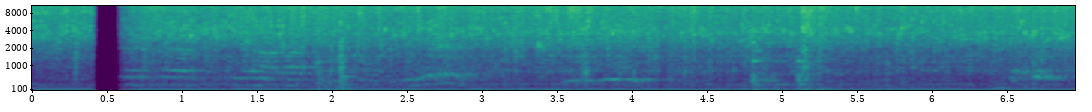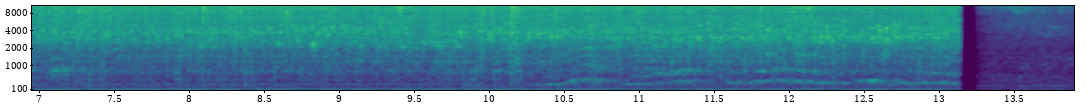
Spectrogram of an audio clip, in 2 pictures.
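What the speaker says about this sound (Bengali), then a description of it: "এই যে মাংসগুলোকে আমি এক এক করে সব ভাজি করে উঠিয়ে নিয়েছি" Farm chicken pieces fry in hot oil in a kadai with a loud, constant close-up sizzle and occasional stirring over a steady low hum. The sound cuts out briefly at the start and end.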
